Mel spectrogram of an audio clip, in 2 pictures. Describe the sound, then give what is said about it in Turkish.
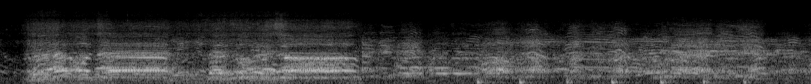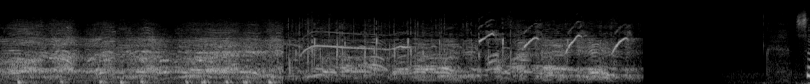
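A loud crowd of football fans at an airport chants and cheers continuously as they welcome their arriving team, with rhythmic clapping or drumbeats through the middle and shrill whistles rising near the end before it cuts off abruptly. “Takımlar havalimanlarına ulaştığında da büyük coşkuyla karşılandı.”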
